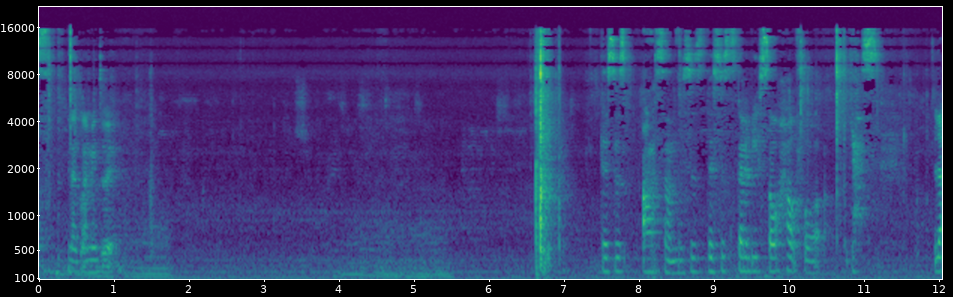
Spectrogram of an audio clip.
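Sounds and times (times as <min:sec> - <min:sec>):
faint low hum: 0:00.0 - 0:12.0
low background rumble: 0:00.0 - 0:12.0.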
